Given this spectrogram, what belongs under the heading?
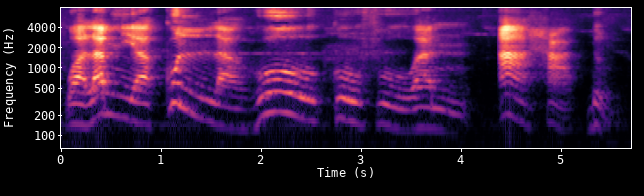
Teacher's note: Idgham bila gunna, masuk tanpa dengung.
